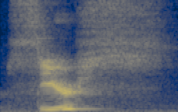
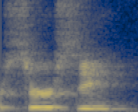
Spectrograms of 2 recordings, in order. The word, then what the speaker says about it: Circe: But in terms of Wonder Woman, her villains are Circe, or Circe, sometimes people say it as. It's spelled with C's, not, it looks like Circe, I don't know.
